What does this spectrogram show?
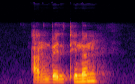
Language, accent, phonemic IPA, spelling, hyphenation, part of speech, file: German, Austria, /ˈanvɛltɪnən/, Anwältinnen, An‧wäl‧tin‧nen, noun, De-at-Anwältinnen.ogg
- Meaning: plural of Anwältin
